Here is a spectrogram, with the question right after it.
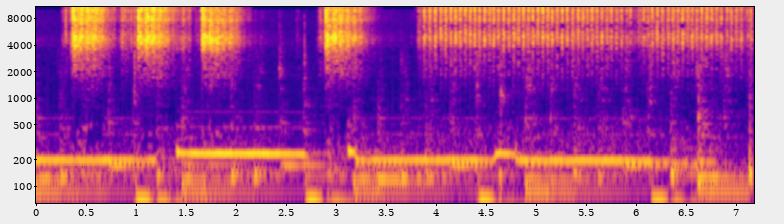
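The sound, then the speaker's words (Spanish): A rattlesnake's tail shakes in a dry, hissing buzz like a maraca, coming in several surges and long sustained stretches, fairly loud over a steady low droning tone. “La serpiente parecía un arcoíris juguetón cuando sonaba su cola de maraca.”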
